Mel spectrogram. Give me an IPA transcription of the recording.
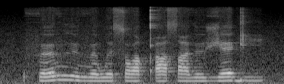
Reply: f œ v ɣ ø v œ w ə s ɔ qʼ ə sˤ e ð ø ʒ ɛ ɡ i

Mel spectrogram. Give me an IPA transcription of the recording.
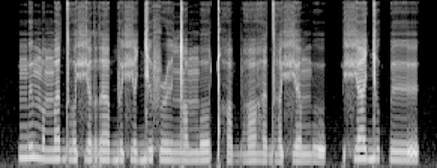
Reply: m ɨ m ɒ m ɐ dʱ o fʲ ɒ r ɐ b ɨ fʲ ɒ ɟ ɨ f ɹ ɨ ŋ͡ǀ ɒ m o ǃʰ ɒ bʱ ɒ ɦ ɐ dʱ ɐ fʲ ɐ m u | fʲ a ɟ u k͡p ɨ

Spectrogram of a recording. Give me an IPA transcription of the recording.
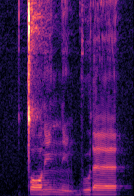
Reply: t ɔ˧ ɾ ĩ˧ n ĩ˨ b u˧ ɾ ɛ˧

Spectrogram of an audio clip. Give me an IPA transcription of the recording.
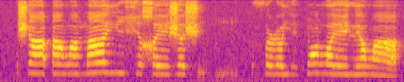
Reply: ʃ ãː ʔ ã lˠ ã m ãː j i x i χ eː ʒ ɐ ʃ ḭ p ḭ | θ ɔ ɭ ʌ j e̤ p ɔ̃ lˠ eː lʲ ã lˠ ã

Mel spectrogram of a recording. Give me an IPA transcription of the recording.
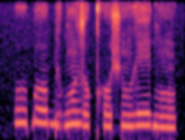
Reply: uː˦ ɓ oː˦ b i˨ ɡʷ ũ˦ z o˨ kʰ o˨ ʃ ũ˨ ɣ eː˦ ɡ ũ˨

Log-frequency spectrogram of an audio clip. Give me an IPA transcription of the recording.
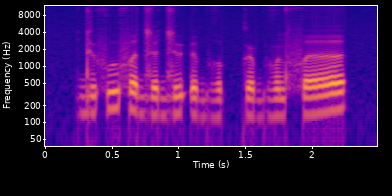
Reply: d ʉ f u f ɜ d͡z ø d͡z ʉ ʔ ø bʱ o kː ə˞ bʱ õ d f ɜ

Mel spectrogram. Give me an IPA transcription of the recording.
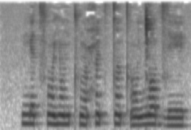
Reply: ŋ ɛ t͡sʰ ɔ̃ j ɔ̃ n tʰ õ ħ ẽ t͡s tˤ ĩ tʼ ɔ̃ ŋ͡ǀ ɔ d͡z e

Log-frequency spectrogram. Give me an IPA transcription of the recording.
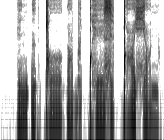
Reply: ẽ ŋ ʔ ə̃ ʔ ǀ oː ɠ ɑ b ə ǃʰ e z ɪ ɡ͡ǃ ɑ ç ɑ ŋ

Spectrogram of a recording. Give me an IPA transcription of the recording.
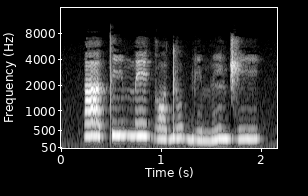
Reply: a˧ t i˧ m e˧ ɡ ɔ˧ d u˧ b i˨ m ĩ˨˦ d͡ʒ i˧

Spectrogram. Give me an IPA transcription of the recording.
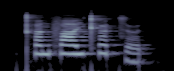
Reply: kʰ ɐ˥ n f aː˥ j kʰ ɵ˥ t̚ t͡s ɵ˨ t̚

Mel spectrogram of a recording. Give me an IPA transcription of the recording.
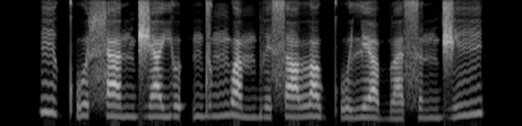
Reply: i kʷʼ ɯ ɬ a n d͡ʒ a j ɯ ʔ n d ə ŋʷ a m b i s ɑ lˠ ɯ kʷʼ ɯ lʲ ɑ b a s ə n d͡ʒ i

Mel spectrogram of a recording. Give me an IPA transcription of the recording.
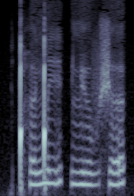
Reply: ǃʰ ə ŋ͡ǃ i | lʲ ʊ v ʃ ə

